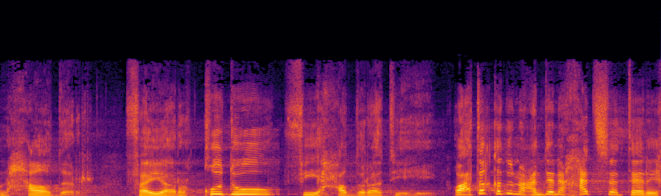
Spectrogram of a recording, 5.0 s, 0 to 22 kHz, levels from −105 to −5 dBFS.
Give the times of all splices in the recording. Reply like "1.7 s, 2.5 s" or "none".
2.1 s, 3.3 s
